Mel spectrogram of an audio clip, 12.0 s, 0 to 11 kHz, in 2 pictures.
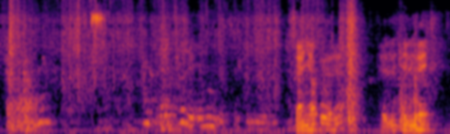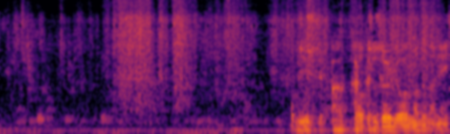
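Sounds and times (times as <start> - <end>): plastic bag crinkling: 0.0 - 4.9, 5.9 - 12.0.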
